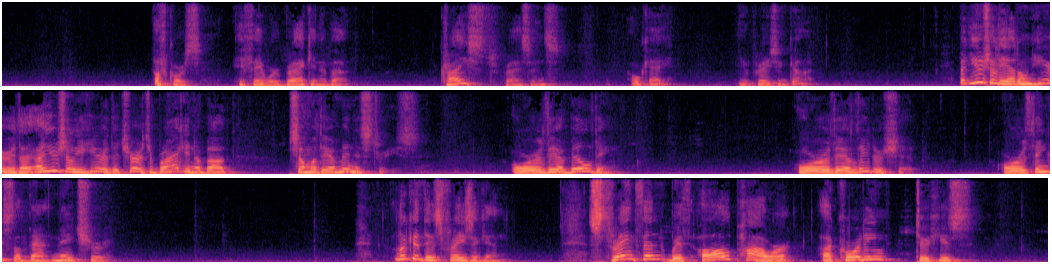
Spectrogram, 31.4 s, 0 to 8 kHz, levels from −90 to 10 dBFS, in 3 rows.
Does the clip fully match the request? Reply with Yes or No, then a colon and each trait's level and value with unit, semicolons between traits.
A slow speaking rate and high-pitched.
Yes: slow, 100 wpm; high, 200 Hz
